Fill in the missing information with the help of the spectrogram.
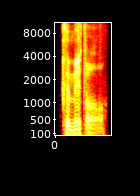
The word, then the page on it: committal: British English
